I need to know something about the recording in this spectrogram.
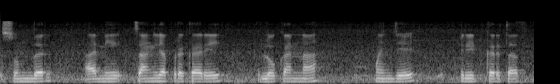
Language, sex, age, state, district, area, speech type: Marathi, male, 18-30, Maharashtra, Nanded, urban, spontaneous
